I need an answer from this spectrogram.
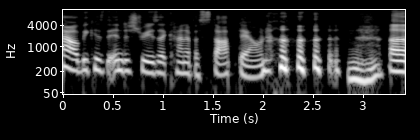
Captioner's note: laughing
